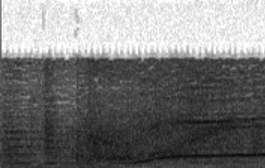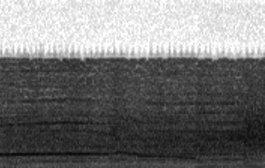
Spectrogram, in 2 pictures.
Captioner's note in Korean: 강태양의 기합 소리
